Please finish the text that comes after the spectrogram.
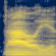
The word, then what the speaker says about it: Alia: that's it yeah Aaliyah so when Alia that Alia that's how you say it yeah I'm used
